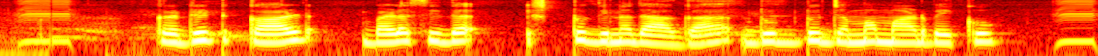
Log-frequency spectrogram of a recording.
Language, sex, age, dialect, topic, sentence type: Kannada, female, 18-24, Central, banking, question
